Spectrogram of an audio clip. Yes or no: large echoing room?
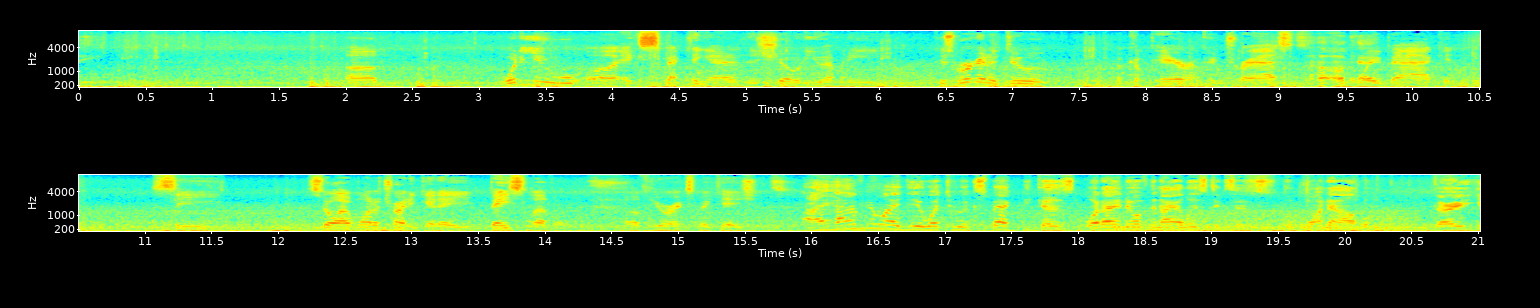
no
